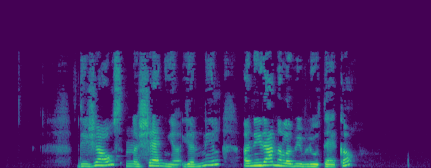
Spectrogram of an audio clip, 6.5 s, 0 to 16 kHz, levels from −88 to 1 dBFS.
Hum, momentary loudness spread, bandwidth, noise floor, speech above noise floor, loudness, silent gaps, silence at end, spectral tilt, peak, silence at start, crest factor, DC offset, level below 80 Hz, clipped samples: none; 10 LU; 11.5 kHz; -78 dBFS; 56 dB; -22 LUFS; none; 1.2 s; -4.5 dB/octave; -6 dBFS; 1.15 s; 18 dB; under 0.1%; -80 dBFS; under 0.1%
